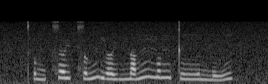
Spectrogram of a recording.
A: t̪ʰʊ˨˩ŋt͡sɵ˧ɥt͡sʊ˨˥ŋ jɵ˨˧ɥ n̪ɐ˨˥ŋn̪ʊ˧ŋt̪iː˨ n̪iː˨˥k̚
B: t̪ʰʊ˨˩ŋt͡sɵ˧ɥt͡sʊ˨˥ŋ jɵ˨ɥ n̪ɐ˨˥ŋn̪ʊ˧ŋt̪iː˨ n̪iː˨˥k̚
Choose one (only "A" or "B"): B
